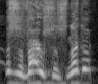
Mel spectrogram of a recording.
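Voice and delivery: hammed-up high-pitched yelling; mock screaming. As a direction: act out a screaming onstage spat. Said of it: "Start screaming".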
